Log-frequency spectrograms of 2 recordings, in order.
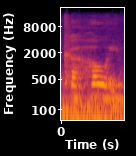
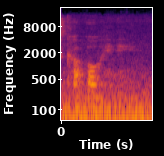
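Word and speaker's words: Kaohe: streets like our neighborhood was k-a-o-h-e Ranch we pronounced it kahoe but it's kahohe and um the highway that goes around the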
